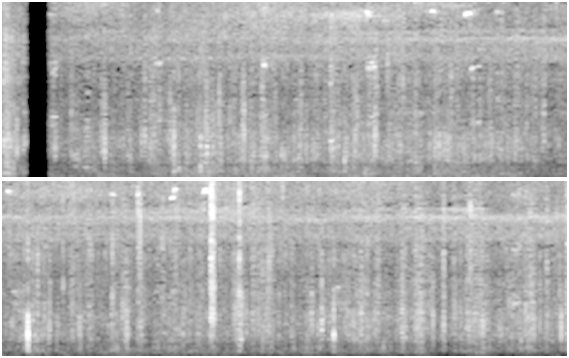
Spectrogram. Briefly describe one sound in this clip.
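Hooves clop steadily on a gravel road.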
